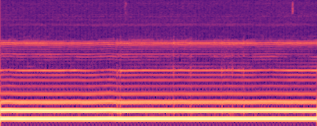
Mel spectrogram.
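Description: A steady drone held on one unchanging low-middle note, rich in overtones, with no break or wavering, and a few faint clicks.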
